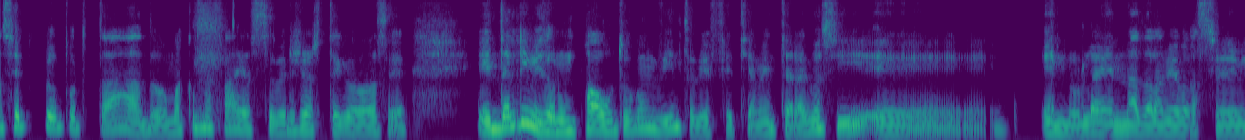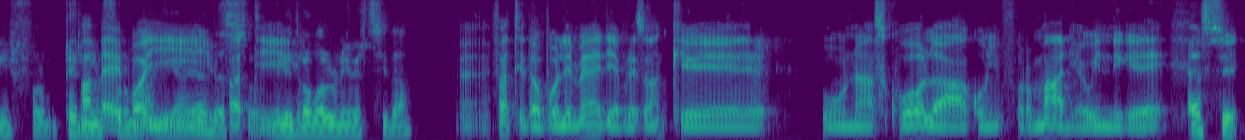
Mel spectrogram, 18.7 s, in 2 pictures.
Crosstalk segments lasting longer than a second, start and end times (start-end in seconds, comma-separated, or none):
9.9-11.5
